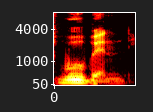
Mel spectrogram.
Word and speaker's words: Woburn: But yeah, no, so it's pronounced Woburn, even though it's spelled Woburn.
